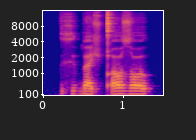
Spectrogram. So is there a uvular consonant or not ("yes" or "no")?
yes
